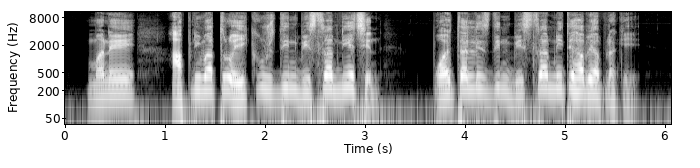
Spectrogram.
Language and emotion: Bengali, surprised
